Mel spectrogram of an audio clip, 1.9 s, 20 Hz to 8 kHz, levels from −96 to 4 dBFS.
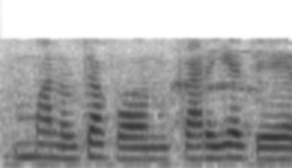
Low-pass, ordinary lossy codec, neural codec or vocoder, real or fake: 7.2 kHz; AAC, 16 kbps; none; real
